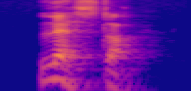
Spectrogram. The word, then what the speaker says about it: Leicester: Leicester.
